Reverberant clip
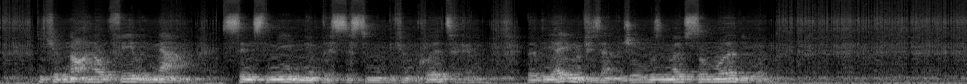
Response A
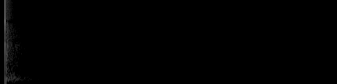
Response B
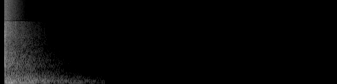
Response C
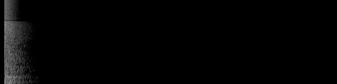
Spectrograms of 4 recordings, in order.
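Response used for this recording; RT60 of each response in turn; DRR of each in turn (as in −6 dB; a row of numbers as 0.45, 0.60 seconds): A; 0.80, 1.2, 0.50 seconds; 2.0, −4.5, −9.5 decibels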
